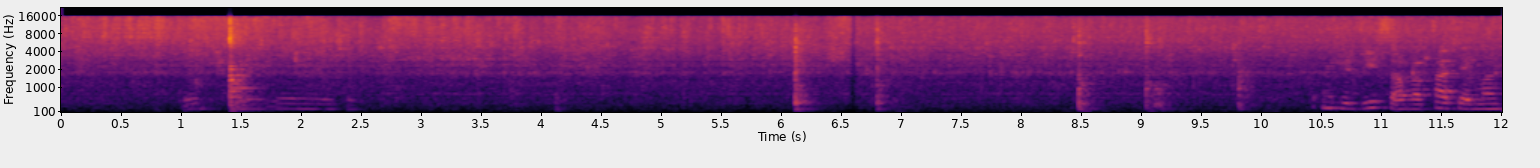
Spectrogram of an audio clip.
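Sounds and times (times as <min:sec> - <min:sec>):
seafood sizzling in a frying pan: 0:00.0 - 0:12.0
spatula knocking and scraping pan: 0:01.4 - 0:01.7, 0:06.1 - 0:07.0, 0:08.4 - 0:10.1.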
